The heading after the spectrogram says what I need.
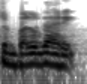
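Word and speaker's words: BVLGARI: will look like it is bvl G it's pronounced Bulgari if you look into that bottle it will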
